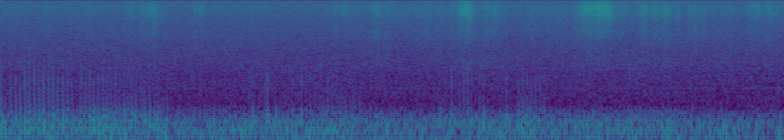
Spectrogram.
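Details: Purring kitten during a relaxing massage, a low, even rumble held throughout with soft faint rustles above it.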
